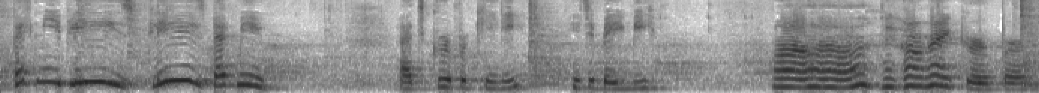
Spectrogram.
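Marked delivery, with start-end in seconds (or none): 0.1-1.8 voicing the cat. Owner voicing her begging cat Grouper, high pleading. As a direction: beg like a needy kitty. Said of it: "Grouper is like".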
